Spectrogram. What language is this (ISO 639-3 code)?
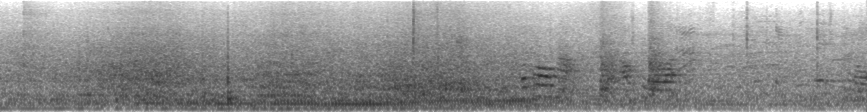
tha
